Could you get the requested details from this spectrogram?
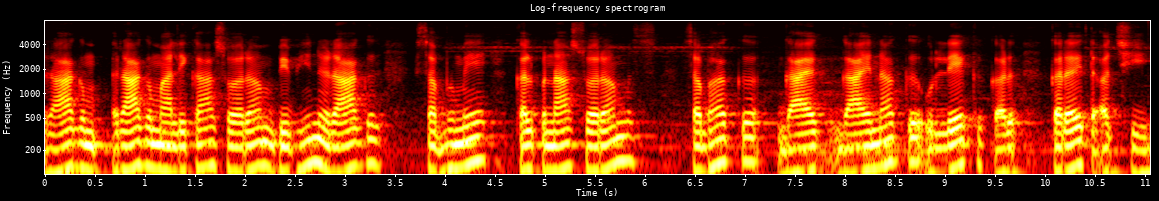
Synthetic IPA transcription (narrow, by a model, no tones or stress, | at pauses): aɾaɡmalikaswəɾəmbibʱinɾaɡ | səbʱmekəlpnaswəɾəm | səbʱək | ɡajnəkṵlːekʰkəɾəjt̪ə̰t͡ʃʰi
